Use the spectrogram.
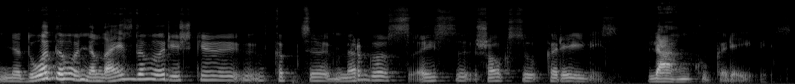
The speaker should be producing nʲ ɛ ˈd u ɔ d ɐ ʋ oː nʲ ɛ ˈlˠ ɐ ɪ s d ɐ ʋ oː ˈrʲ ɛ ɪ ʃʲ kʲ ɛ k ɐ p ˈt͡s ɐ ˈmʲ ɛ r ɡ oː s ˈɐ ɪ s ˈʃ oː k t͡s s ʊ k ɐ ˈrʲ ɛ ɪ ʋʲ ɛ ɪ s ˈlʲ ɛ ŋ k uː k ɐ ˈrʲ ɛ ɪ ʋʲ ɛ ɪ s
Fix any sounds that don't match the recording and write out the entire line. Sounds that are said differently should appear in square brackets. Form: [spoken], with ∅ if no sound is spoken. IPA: nʲ ɛ ˈd u ɔ d ɐ ʋ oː nʲ ɛ ˈlˠ ɐ ɪ [z] d ɐ ʋ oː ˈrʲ ɛ ɪ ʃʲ kʲ ɛ k ɐ p ˈt͡s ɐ ˈmʲ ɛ r ɡ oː s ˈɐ ɪ s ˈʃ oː k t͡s s ʊ k ɐ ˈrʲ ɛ ɪ ʋʲ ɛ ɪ s ˈlʲ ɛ ŋ k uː k ɐ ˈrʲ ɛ ɪ ʋʲ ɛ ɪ s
